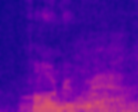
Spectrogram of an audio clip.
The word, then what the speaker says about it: phonograph: graft phonograph so the second syllable is reduced reduced reduced all right so make careful be careful not to say phono say phone phonograph all right so make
